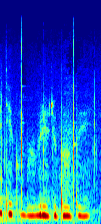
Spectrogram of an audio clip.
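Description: Speech only: a woman saying a short sentence.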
